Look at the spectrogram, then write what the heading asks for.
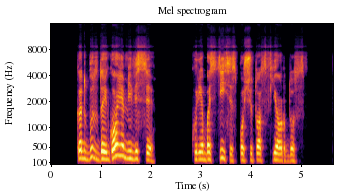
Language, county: Lithuanian, Klaipėda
